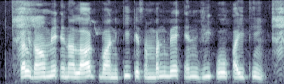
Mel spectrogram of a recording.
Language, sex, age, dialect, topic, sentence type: Hindi, male, 18-24, Awadhi Bundeli, agriculture, statement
